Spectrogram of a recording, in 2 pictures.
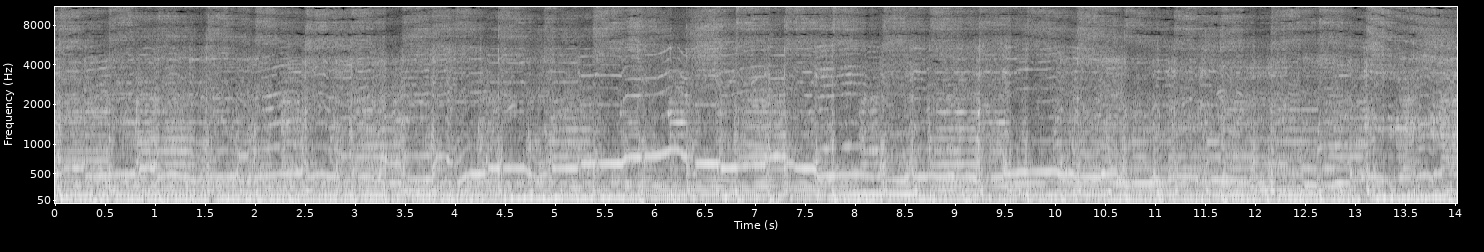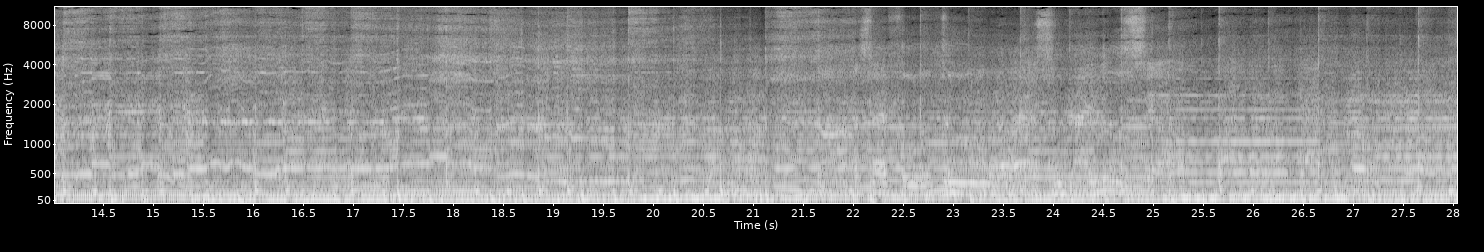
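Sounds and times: drum kit: 0:00.0 - 0:28.0
lead guitar melody: 0:00.0 - 0:28.0.

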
